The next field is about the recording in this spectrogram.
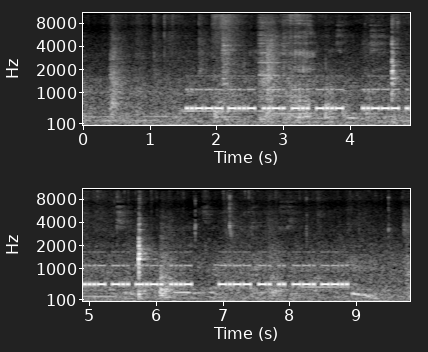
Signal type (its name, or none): Morse code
